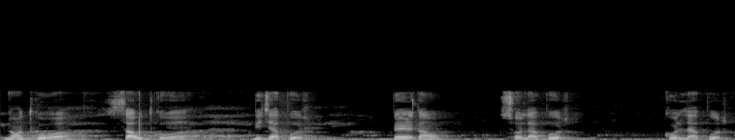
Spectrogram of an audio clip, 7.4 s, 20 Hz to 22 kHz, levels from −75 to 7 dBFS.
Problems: background sounds at intervals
